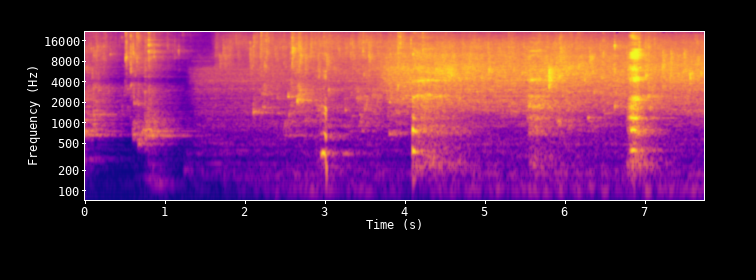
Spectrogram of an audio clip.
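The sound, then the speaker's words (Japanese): Running water from a warm shower hisses steadily and broadly, with a few sharper splashes and taps breaking through now and then; no one speaks. “シャワー暖かくて気持ちいい。”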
